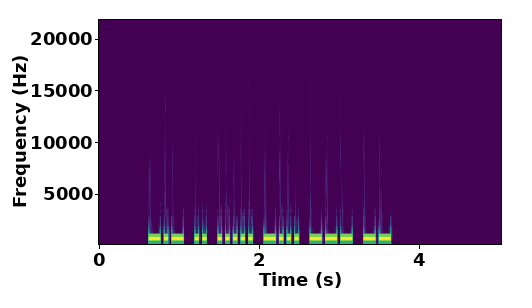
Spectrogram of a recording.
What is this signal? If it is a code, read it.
Morse code, heard as a keyed tone, about 25 wpm, 700 Hz. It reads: KI5BOM
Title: USA Call Signs 25wpm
